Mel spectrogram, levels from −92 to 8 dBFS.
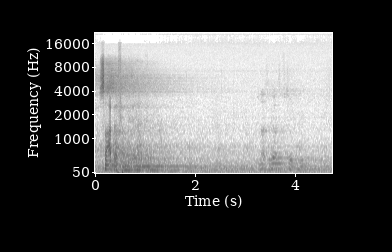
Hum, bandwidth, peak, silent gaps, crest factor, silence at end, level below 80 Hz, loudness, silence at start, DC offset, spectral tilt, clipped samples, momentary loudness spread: none; over 20 kHz; -14 dBFS; none; 26 dB; 0 s; -54 dBFS; -36 LUFS; 0 s; under 0.1%; -3.5 dB/octave; under 0.1%; 19 LU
